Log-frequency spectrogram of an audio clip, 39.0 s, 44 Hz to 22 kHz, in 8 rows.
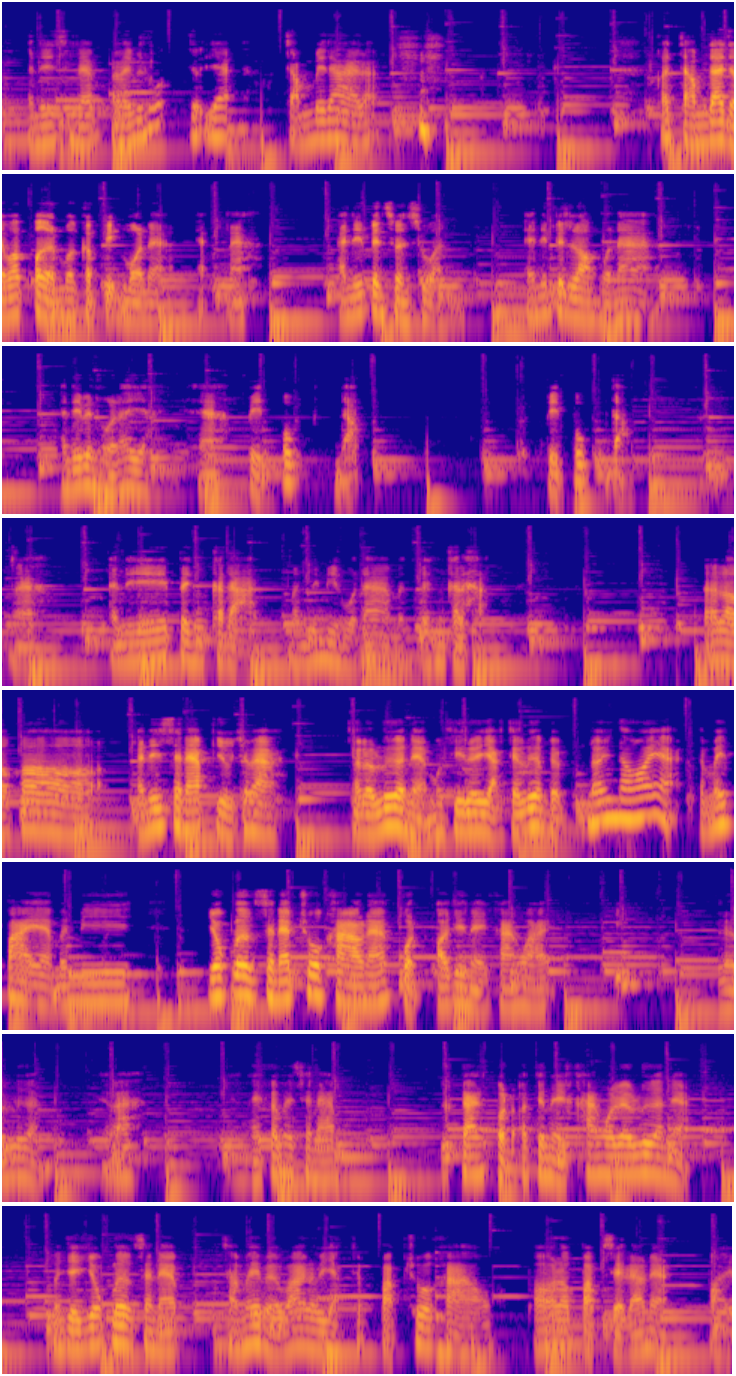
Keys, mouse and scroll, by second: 7.6 click, 9.8 click, 11.2 click, 12.7 click, 13.3 click, 13.7 click, 21.5-38.5 drag.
